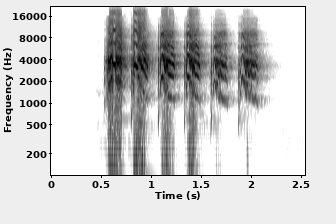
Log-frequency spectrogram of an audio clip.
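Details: Six loud, grating parrot squawks follow one another at an even pace, each coarse and noisy, and the last two are slightly softer.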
